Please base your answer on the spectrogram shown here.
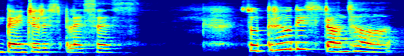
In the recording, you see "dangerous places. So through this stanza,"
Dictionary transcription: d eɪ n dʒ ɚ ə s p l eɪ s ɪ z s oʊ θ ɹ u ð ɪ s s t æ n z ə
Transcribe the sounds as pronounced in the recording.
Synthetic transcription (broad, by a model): d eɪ n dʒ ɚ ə s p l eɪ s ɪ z s oʊ t ɹ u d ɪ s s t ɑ n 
